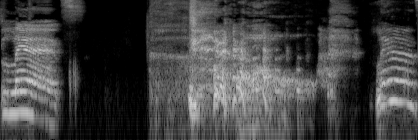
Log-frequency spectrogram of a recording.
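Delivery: nervous high wobble with a laugh; shaky nervous falsetto. Real, not acted. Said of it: "I'm already, like, shaking".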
